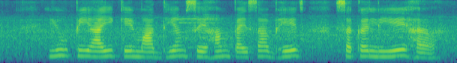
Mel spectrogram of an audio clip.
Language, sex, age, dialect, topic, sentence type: Magahi, female, 25-30, Western, banking, question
